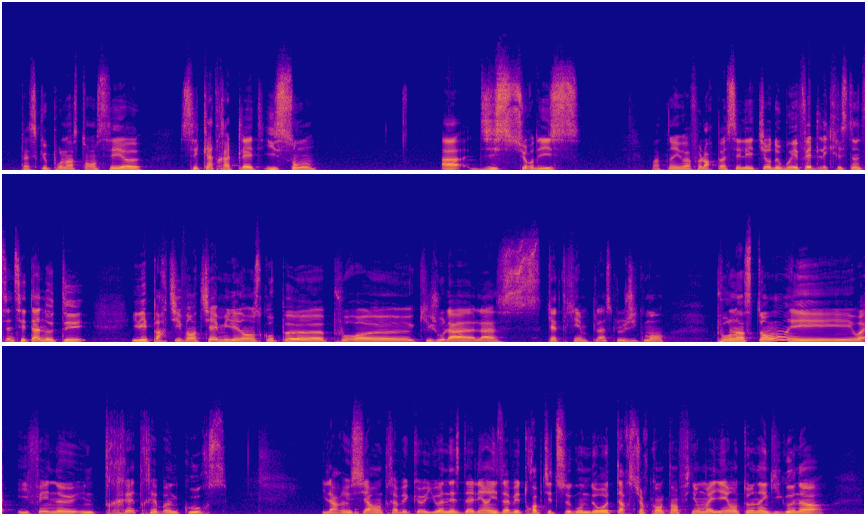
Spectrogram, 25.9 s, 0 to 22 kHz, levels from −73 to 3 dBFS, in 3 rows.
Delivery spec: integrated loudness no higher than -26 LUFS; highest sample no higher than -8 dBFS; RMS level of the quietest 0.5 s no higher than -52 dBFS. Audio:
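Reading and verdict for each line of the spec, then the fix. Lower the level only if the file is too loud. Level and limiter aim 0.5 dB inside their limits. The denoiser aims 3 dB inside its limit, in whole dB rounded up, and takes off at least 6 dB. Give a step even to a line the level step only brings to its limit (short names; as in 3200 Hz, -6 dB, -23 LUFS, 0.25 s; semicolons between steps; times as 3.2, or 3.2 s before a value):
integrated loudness -22.5 LUFS: fail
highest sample -6.0 dBFS: fail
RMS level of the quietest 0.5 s -57 dBFS: OK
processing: gain -4 dB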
